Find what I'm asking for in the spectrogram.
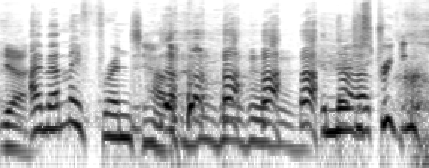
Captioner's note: everyone laughs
